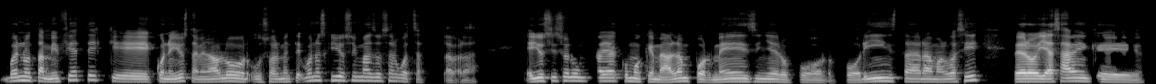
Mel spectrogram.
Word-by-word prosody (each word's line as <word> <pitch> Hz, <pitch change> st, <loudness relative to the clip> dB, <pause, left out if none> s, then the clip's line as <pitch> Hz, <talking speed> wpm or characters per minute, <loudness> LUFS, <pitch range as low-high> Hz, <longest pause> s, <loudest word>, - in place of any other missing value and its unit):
bueno, 175 Hz, +2 st, 0 dB
también, 140 Hz, -4 st, 0 dB
fíjate 205 Hz, +2 st, -5 dB
que 130 Hz, -4 st, 0 dB
con 135 Hz, -3 st, 0 dB
ellos 150 Hz, +5 st, 0 dB
también 120 Hz, 0 st, -3 dB
hablo 140 Hz, +2 st, +1 dB
usualmente. 125 Hz, +1 st, -5 dB
Bueno, 170 Hz, +4 st, -3 dB
es 180 Hz, -, -10 dB
que 190 Hz, -, -8 dB
yo 190 Hz, -1 st, +1 dB
soy 180 Hz, +1 st, -6 dB
más 175 Hz, -1 st, -1 dB
de 165 Hz, -, -2 dB
usar 165 Hz, 0 st, -7 dB
WhatsApp, 145 Hz, -4 st, -8 dB
la -, -, -7 dB
verdad. -, -, -12 dB, 0.4 s
Ellos 155 Hz, +4 st, +2 dB
sí 170 Hz, -, -4 dB
son 175 Hz, 0 st, -1 dB
un, 160 Hz, -1 st, -2 dB
vaya 155 Hz, 0 st, +1 dB
como 150 Hz, -3 st, -1 dB
que 135 Hz, -, -1 dB
me 115 Hz, -3 st, +1 dB
hablan 145 Hz, +7 st, +3 dB
por 120 Hz, -7 st, -1 dB
Messenger 130 Hz, 0 st, 0 dB
o 110 Hz, -, -4 dB
por 100 Hz, -2 st, -7 dB
por 105 Hz, 0 st, -3 dB
Instagram 140 Hz, -3 st, +1 dB
o -, -, -1 dB
algo 125 Hz, -, -2 dB
así, 190 Hz, +9 st, -2 dB, 0.3 s
pero 135 Hz, 0 st, +8 dB
ya 135 Hz, 0 st, +6 dB
saben 150 Hz, +1 st, +3 dB
que, 110 Hz, -5 st, -1 dB
140 Hz, 220 wpm, -21 LUFS, 125-160 Hz, 0.4 s, pero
